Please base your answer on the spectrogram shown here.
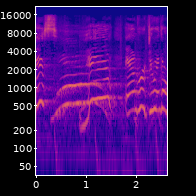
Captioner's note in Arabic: أطفال يهتفون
